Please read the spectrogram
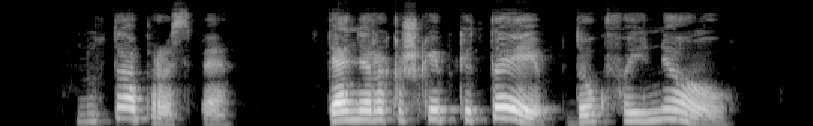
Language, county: Lithuanian, Telšiai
